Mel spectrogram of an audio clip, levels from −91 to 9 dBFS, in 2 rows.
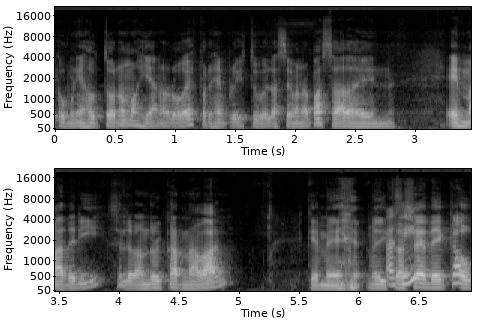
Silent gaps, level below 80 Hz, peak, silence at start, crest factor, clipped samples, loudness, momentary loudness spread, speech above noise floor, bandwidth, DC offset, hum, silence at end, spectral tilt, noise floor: none; -64 dBFS; -6 dBFS; 0 s; 20 dB; under 0.1%; -27 LUFS; 13 LU; 31 dB; over 20 kHz; under 0.1%; none; 0 s; -6 dB/octave; -57 dBFS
